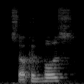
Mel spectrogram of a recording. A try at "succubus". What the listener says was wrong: Succubus. You used 3 vowels. There's only one type of vowel in that word.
